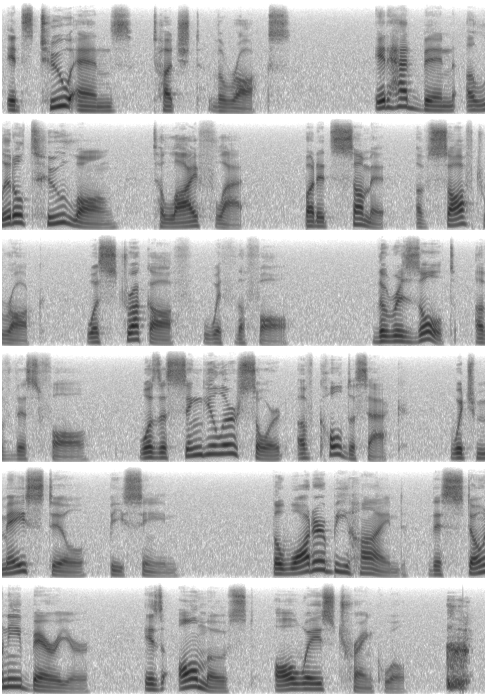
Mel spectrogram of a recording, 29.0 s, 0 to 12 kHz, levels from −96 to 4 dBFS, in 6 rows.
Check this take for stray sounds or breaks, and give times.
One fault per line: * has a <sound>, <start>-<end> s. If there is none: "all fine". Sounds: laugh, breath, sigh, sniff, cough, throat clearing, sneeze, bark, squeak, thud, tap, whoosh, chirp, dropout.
* has a throat clearing, 28.6-28.9 s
